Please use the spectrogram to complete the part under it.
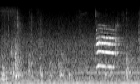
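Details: Margaret, a white rescue cat with orange markings on head and tail, gives a single short meow near the end, preceded by quiet rustling, with a constant low hum in the room.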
